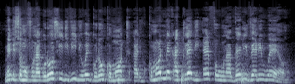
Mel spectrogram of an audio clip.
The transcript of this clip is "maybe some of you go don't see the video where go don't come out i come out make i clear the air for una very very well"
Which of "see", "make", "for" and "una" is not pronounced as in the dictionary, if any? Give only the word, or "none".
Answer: for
